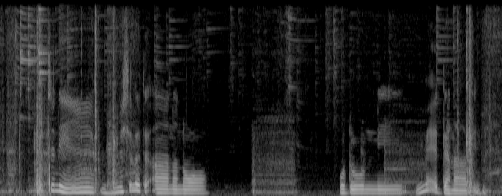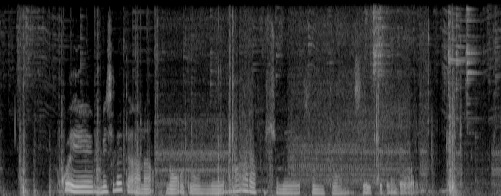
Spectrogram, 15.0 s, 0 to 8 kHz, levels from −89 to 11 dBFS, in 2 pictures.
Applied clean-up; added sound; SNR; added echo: none; Printer + Chink, clink; 10 dB; none.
